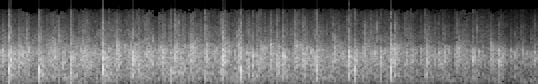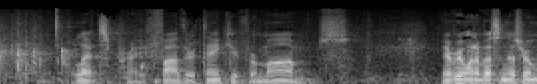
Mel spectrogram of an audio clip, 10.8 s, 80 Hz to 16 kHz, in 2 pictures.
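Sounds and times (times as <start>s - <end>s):
large crowd applauding: 0.0s - 6.6s
speech: 6.1s - 8.9s, 9.8s - 10.7s.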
